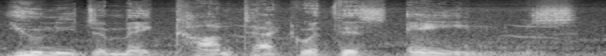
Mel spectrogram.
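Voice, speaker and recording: A stern, commanding colonel. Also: male voice, medium pitch, big pitch swings, normal speed. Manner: firm, commanding, evasive. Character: stern male colonel giving orders over radio. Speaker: commanding officer on radio. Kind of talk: video game cutscene acting. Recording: game mix with clear background noise.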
